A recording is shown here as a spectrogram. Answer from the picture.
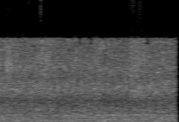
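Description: Fast-flowing muddy floodwater rushing, a steady, dense roar of water.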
